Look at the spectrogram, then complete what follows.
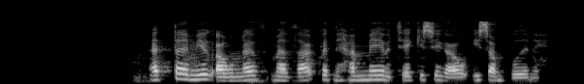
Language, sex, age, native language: Icelandic, female, 40-49, Icelandic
